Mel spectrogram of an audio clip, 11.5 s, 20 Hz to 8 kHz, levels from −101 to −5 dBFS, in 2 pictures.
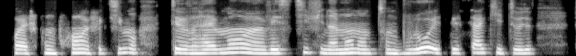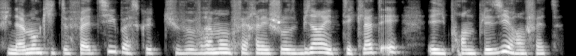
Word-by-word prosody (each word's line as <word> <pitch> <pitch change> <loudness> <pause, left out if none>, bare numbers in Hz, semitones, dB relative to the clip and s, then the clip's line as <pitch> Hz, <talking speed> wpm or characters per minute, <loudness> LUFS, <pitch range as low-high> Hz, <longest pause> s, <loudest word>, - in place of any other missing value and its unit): Ouais, 190 -2 +4
je - - -8
comprends 195 +2 +2
effectivement. 200 +2 -3 0.3
Tu 215 - +1
es 200 - +4
vraiment 195 +4 +3
investi, 195 +2 +1
finalement, 200 -1 +2
dans 195 -2 +1
ton 190 0 -3
boulot 195 +7 +4
et 210 - +4
c'est 200 -1 -1
ça 215 -1 +1
qui 210 -2 -4
te 190 -1 -1 0.4
finalement 195 +2 +2
qui 210 -2 -4
te 190 - -7
fatigue, 185 +8 -2
parce 200 -5 -3
que 200 - -7
tu 195 - -10
veux 195 +1 -4
vraiment 205 +3 +3
faire 200 -1 -4
les 190 -1 +3
choses 195 0 +1
bien 220 +5 +1
et 195 -4 +1
t'éclater 215 +6 -2 0.3
et 195 - +3
y 185 -2 +2
prendre 190 0 -1
plaisir, 195 +5 +2
en 180 - 0
fait. 180 -1 -7
195 Hz, 200 wpm, -14 LUFS, 190-210 Hz, 0.4 s, Ouais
